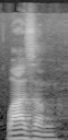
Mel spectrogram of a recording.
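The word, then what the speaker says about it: WASM: Hold up, let me search up how to say how do you say W? Oh, awesome. Wom. Okay. Wom. Wom. Web assembly. So, instead of web assembly, I'm going to say Wom.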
